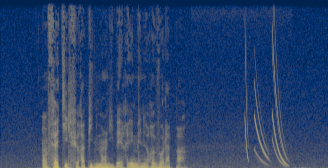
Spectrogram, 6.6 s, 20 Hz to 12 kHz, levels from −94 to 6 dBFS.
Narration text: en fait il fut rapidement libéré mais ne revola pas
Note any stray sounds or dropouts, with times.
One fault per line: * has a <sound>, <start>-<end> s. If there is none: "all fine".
* has a chirp, 4.9-5.8 s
